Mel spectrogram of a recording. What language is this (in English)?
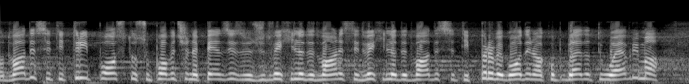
Serbian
